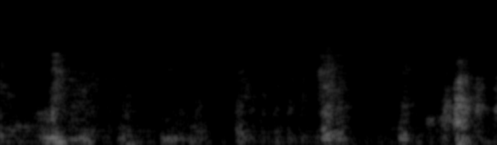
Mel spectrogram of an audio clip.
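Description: Near silence: room tone, with two faint, brief sounds, one about a quarter second in and one near the end.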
